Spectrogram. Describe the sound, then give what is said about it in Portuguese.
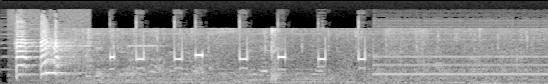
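A quick run of about eight telephone keypad dialing tones, short beeps at uneven intervals, followed by a steady sustained line tone as someone places a phone call. Clear, with no voices. “Pego o telefone e faço uma ligação.”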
